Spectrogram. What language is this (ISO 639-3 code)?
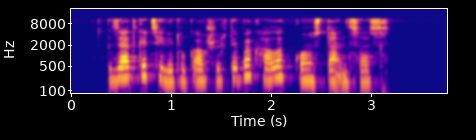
kat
